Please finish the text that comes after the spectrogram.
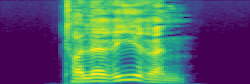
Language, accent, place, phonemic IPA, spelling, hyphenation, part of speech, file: German, Germany, Berlin, /toləˈʁiːʁən/, tolerieren, to‧le‧rie‧ren, verb, De-tolerieren.ogg
- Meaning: to tolerate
